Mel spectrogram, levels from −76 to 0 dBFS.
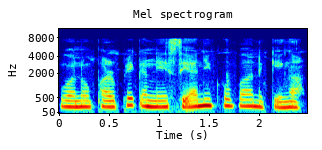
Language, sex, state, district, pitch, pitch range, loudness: Garo, female, Meghalaya, South Garo Hills, 200 Hz, 190-220 Hz, -13 LUFS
